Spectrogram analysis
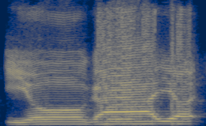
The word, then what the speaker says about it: योगः: यहाँ जो विसर्ग आएको छ हेरी, यो योग पछाडि दुईटा थोपा आएका छन्। यसलाई अलिकति आधा ह जस्तो उच्चारण गर्नुपर्छ, ह जस्तै बोल्नुपर्छ।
